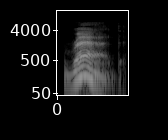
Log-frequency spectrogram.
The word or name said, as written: rad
